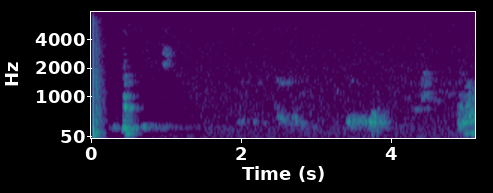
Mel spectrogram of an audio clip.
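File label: "telephone", spoken word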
